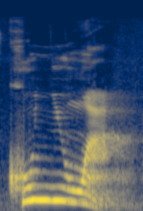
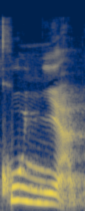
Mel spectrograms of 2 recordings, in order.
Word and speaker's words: kunywa: Very important here, it is very, very, very important to pronounce the W. W is very important to pronounce. Kunywa. Instead, don't pronounce kunya. If you don't pronounce the W here, you will say kunya.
